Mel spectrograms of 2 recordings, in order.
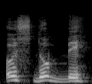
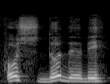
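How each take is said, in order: First: One d sound is dropped entirely. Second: Both d sounds are clearly pronounced. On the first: The speaker calls it wrong. "جاب الساكنة وضيع المتحركة، ما ينفعش" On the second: The speaker calls it right. "بس كده لازم ابين الدالين"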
